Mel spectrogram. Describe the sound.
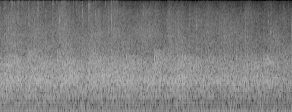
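An audience applauds to welcome a guest preacher, a steady, even wash of many hands clapping that holds at a moderate level throughout.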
